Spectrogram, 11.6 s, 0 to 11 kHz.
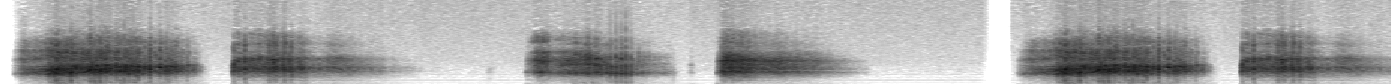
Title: Diesel Sleeping & Snoring Part 4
